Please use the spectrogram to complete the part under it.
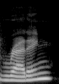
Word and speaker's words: Reading: And it's Reading, not Reading. And it's the Schuylkill River, not any other weird pronunciation that you might have.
